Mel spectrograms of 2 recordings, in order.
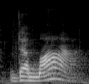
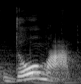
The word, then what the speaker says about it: дома: Also notice the stress in some plural forms. For instance, дом means a house. Дома – houses. While дома with a stress on the first syllable is either an adverb that means at home, я дома, I'm at home, or a genitive singular form of дом, я возле дома, I'm next to my house.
